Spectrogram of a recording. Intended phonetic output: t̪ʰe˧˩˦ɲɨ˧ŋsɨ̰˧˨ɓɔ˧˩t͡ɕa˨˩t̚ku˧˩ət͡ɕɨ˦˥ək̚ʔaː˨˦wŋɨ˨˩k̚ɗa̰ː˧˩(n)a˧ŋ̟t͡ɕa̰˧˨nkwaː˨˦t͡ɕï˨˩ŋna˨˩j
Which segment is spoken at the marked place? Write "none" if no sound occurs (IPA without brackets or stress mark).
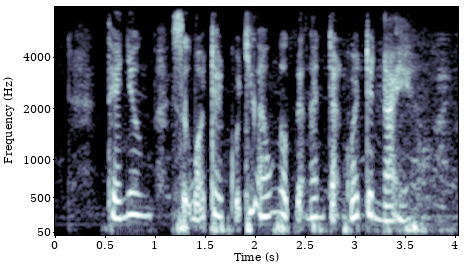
ŋ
